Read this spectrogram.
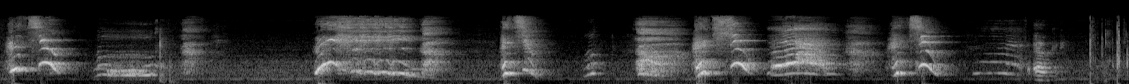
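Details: Child sneezing and finding it funny: several sneeze-like bursts mixed with laughing and giggling in a small room.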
